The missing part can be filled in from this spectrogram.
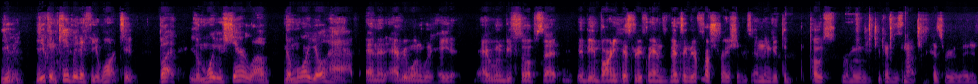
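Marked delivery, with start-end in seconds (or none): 0.0-4.4 pitched-up, high cartoon game hero voice. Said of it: "I just make him sound like Sonic".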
